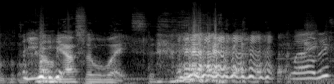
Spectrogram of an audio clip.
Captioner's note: all laughing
